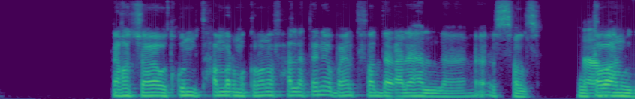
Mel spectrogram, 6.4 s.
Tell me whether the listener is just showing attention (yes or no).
yes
